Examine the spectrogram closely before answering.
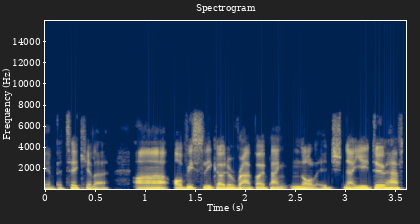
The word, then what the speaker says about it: Rabobank: Well, for us, it's Rabobank. If you're Dutch, it's Rabobank, and I always get confused between the two.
